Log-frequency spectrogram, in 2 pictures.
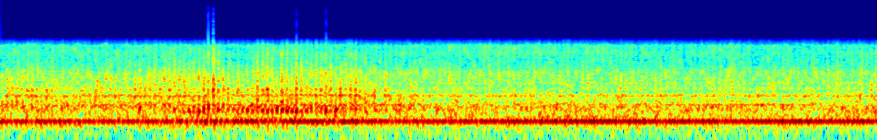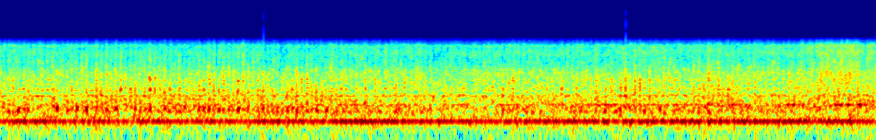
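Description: Helicopter engine and rotor heard from inside the cabin in flight, a loud, steady, unbroken drone with a strong low hum.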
